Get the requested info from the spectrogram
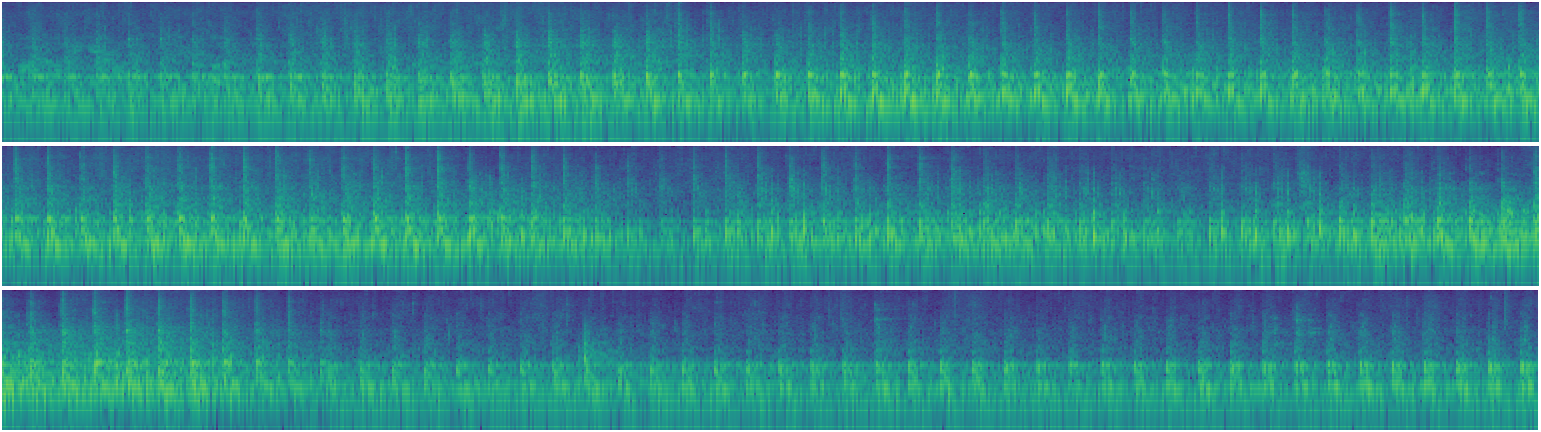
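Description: Action Mining Micron Mill wave table running: a steady motor hum under a fast, even mechanical pulsing as the table drives waves across its water. The sound grows louder and busier from about two seconds in and eases back about two-thirds of the way through.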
